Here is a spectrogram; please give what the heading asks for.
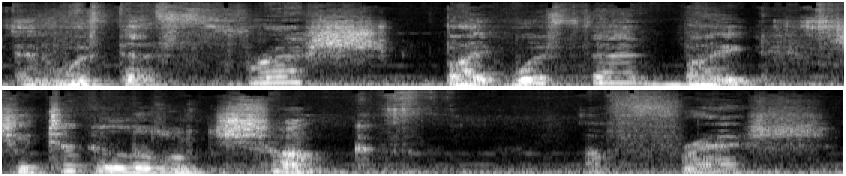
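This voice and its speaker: A man playing a smug police detective in an ASMR crime roleplay, telling things dramatically with drawn-out, hushed phrases. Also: mid-range voice, rough recording. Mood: hushed, dramatic. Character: smug theatrical male police detective interrogating a suspect.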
